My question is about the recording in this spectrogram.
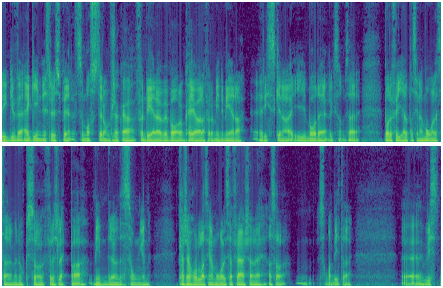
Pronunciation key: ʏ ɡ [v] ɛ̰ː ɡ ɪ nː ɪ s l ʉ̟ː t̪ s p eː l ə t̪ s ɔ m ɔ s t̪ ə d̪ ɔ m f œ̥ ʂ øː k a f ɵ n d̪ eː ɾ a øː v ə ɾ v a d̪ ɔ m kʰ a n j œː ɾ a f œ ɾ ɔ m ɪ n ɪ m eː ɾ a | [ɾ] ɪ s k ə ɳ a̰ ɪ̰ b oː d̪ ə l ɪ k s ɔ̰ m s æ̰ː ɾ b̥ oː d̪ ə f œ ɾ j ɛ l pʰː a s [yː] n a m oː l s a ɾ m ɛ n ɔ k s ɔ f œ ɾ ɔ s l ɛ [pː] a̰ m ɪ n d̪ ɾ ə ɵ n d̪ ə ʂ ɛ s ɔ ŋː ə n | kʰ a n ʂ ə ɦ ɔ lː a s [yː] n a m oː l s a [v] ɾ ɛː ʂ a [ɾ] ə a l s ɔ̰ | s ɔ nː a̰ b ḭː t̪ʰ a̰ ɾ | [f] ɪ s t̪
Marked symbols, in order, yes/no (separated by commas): yes, yes, no, yes, no, no, yes, no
